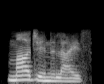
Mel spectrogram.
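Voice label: "marginalize", Indian English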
